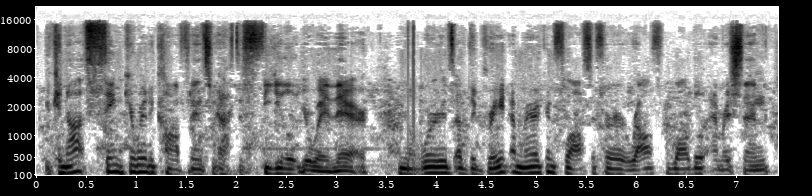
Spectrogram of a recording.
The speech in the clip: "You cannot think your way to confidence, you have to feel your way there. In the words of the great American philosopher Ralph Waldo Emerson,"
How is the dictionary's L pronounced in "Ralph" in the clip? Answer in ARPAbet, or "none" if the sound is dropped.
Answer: L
